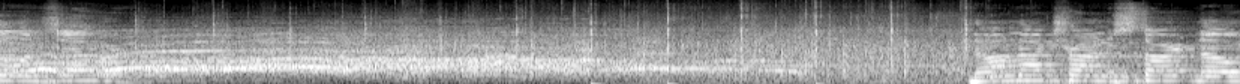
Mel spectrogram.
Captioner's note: audience cheering and applause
